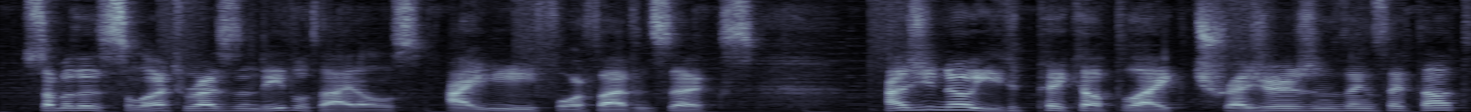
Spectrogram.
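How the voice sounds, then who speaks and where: A man co-hosting a casual gaming podcast, playful and teasing. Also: mid-range voice. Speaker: podcast co-host.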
